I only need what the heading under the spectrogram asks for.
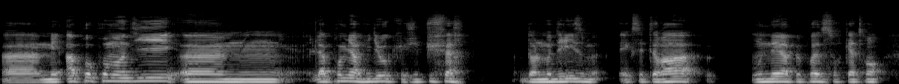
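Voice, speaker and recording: A man's voice: mid-range voice, steady tone, unhurried. A young man from France in his late teens, introducing his RC hobby channel in a casual, hesitant way with many filler sounds, recorded on an action camera. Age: young adult. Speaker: RC hobby YouTuber.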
